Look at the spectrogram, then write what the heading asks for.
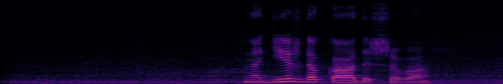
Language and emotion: Russian, neutral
